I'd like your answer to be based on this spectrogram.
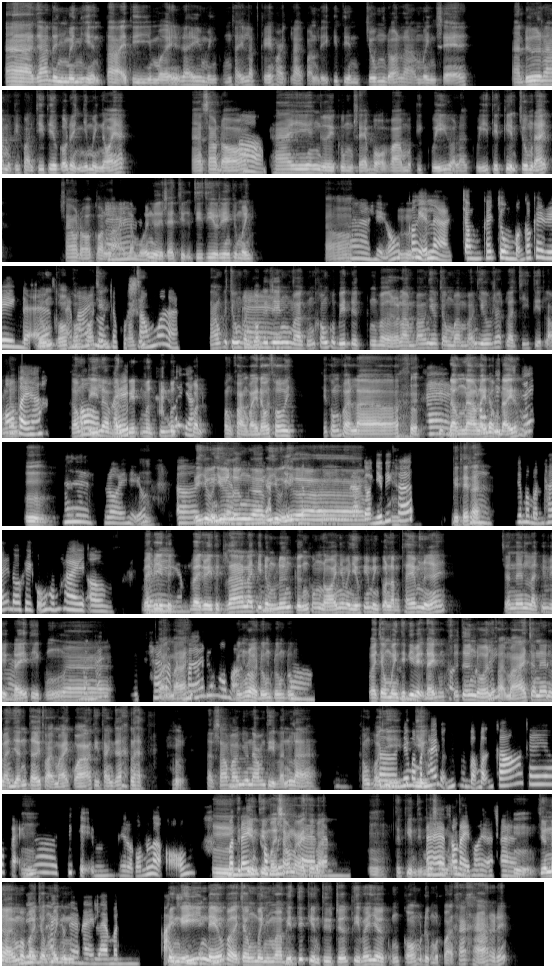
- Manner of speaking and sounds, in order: other background noise; tapping; "tự" said as "chự"; "làm" said as "bàm"; laugh; unintelligible speech; laughing while speaking: "ra là"; chuckle
- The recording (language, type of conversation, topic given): Vietnamese, unstructured, Bạn nghĩ sao về việc bắt đầu tiết kiệm tiền từ khi còn trẻ?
